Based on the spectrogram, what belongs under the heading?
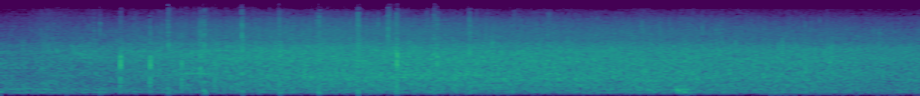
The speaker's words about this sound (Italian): Un applauso ai nuovi beati.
